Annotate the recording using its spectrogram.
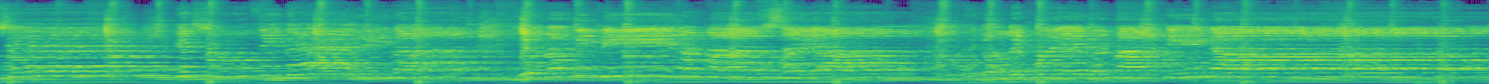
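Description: Two women singing a Spanish-language worship song into microphones over instrumental accompaniment, with a steady beat about once a second.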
